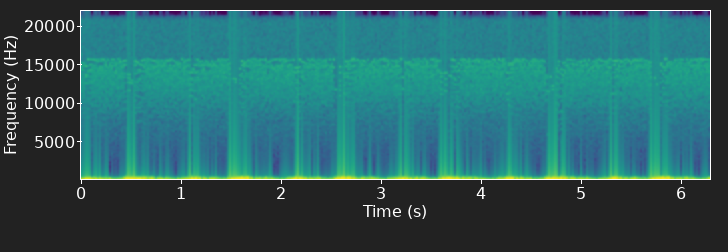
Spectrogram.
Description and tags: Batida Cardiaca Heart Beat
Obtain with filters, lo fi, distortions and other things that i can't remember.
batida-cardiaca, coracao, heart, heart-beat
